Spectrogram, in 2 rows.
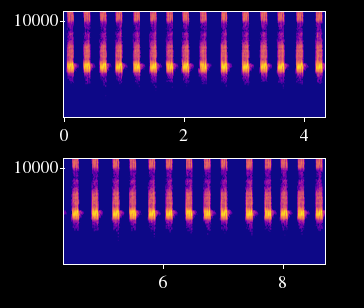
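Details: Loud nocturnal chirping from a cricket, the male's wing song meant to attract females and establish territory; roughly 29 crisp, high-pitched pulses come at an even pace near three per second, with short breaks near three and seven seconds, and no other sounds.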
